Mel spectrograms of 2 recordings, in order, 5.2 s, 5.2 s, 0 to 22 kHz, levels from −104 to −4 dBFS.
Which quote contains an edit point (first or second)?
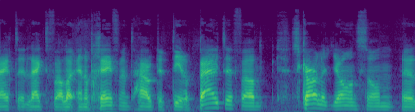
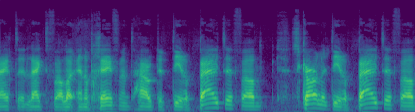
second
